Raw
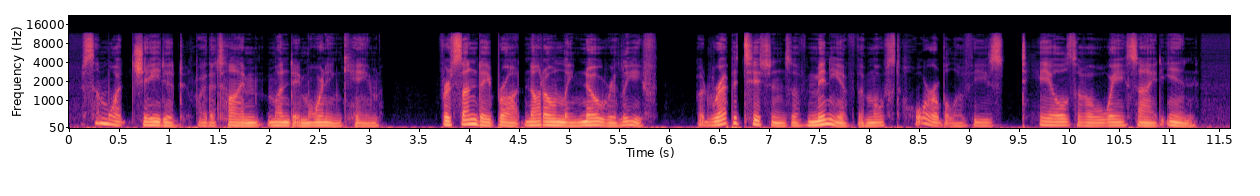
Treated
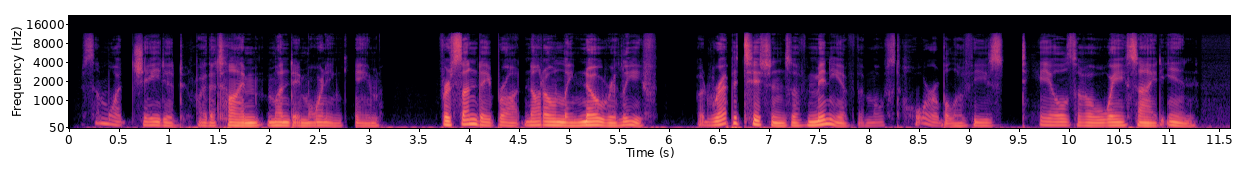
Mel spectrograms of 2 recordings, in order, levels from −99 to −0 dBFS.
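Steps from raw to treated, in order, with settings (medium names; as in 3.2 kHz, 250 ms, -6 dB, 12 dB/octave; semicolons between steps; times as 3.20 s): fade-in on the opening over 0.94 s; 2.46–2.89 s: gate -28 dBFS, range -34 dB; 7.88–8.72 s: compression 4:1, threshold -32 dBFS, peak gain reduction 10 dB; tremolo 0.57 Hz, depth 49%; trim -3.5 dB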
